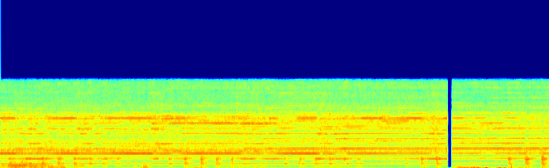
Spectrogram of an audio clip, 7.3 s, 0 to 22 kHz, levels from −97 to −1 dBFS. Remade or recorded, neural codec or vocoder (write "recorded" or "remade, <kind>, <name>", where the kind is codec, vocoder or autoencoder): recorded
